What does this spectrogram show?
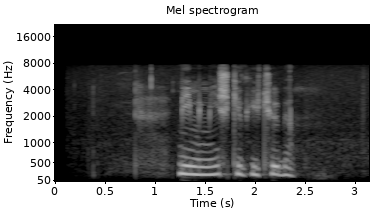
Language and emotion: Russian, neutral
